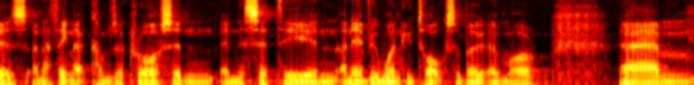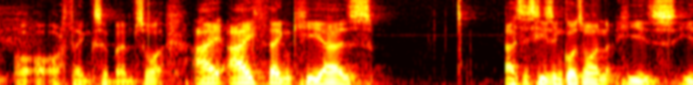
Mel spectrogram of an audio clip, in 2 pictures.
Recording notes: in front of a live audience.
